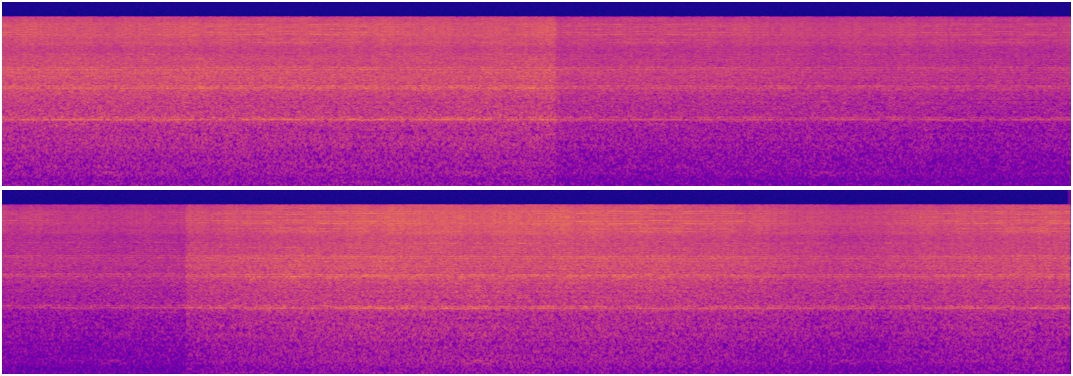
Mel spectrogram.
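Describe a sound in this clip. A jet engine roars steadily with a high whine.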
